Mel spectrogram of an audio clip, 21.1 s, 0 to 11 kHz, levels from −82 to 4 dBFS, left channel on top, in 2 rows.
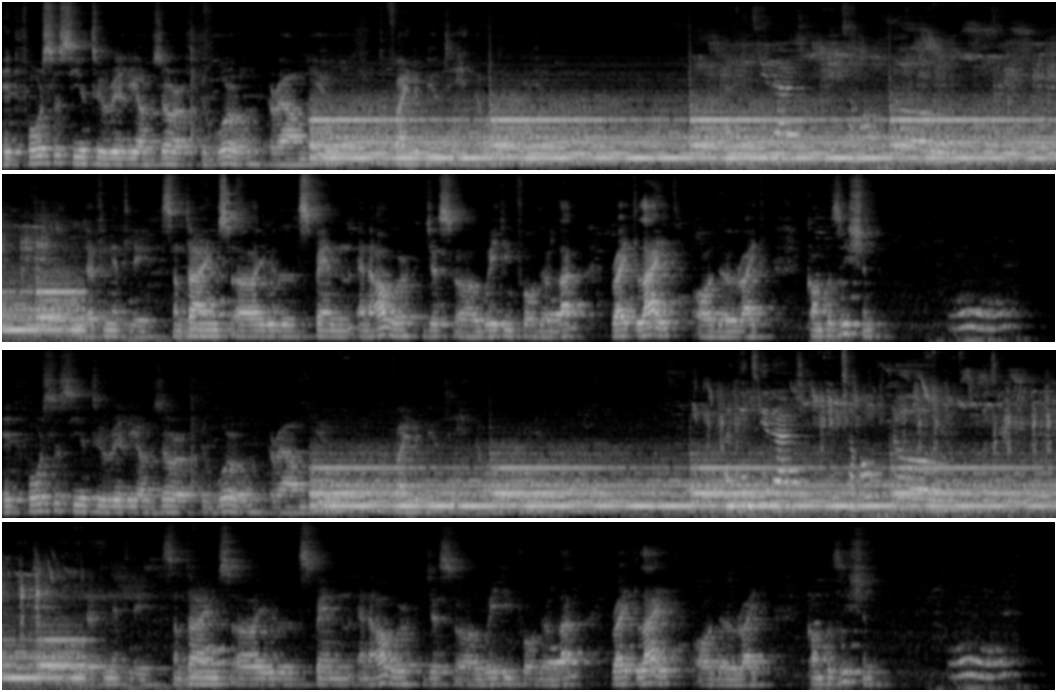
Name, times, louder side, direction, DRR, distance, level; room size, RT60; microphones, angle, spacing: voice 1, 0.0-3.5 3.8-5.4 11.3-16.4 16.6-18.2 18.6-19.3, left 3 dB, 90° left, 1.0 m, -30 dB
sound 1, 3.1-11.4, left 1 dB, 60° left, 0.8 m, -23 dB
voice 2, 5.7-6.0 6.8-10.3 12.4-12.8 16.0-16.3 18.6-18.7 20.0-20.6, right 1 dB, 50° right, 2.4 m, -31 dB
sound 2, 6.9-12.4, right 4 dB, 80° right, 6.3 m, -44 dB
16.0 x 15.5 x 2.7 m
head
